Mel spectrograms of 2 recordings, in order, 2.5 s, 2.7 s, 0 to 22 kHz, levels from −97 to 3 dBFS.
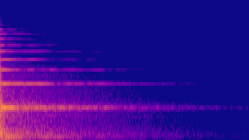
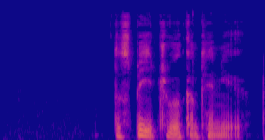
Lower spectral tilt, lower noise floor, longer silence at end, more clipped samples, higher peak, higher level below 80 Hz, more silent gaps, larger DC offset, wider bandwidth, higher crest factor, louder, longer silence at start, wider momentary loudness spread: about the same, -4.5 dB/octave vs -5 dB/octave; about the same, -86 dBFS vs -87 dBFS; first, 1.4 s vs 0.25 s; neither; first, -16 dBFS vs -26 dBFS; first, -60 dBFS vs -76 dBFS; neither; neither; second, 9.6 kHz vs 15.5 kHz; about the same, 24 dB vs 22 dB; first, -37 LUFS vs -44 LUFS; second, 0 s vs 1.15 s; first, 23 LU vs 11 LU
